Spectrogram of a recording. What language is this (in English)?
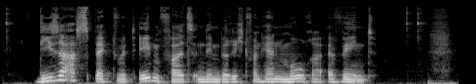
German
